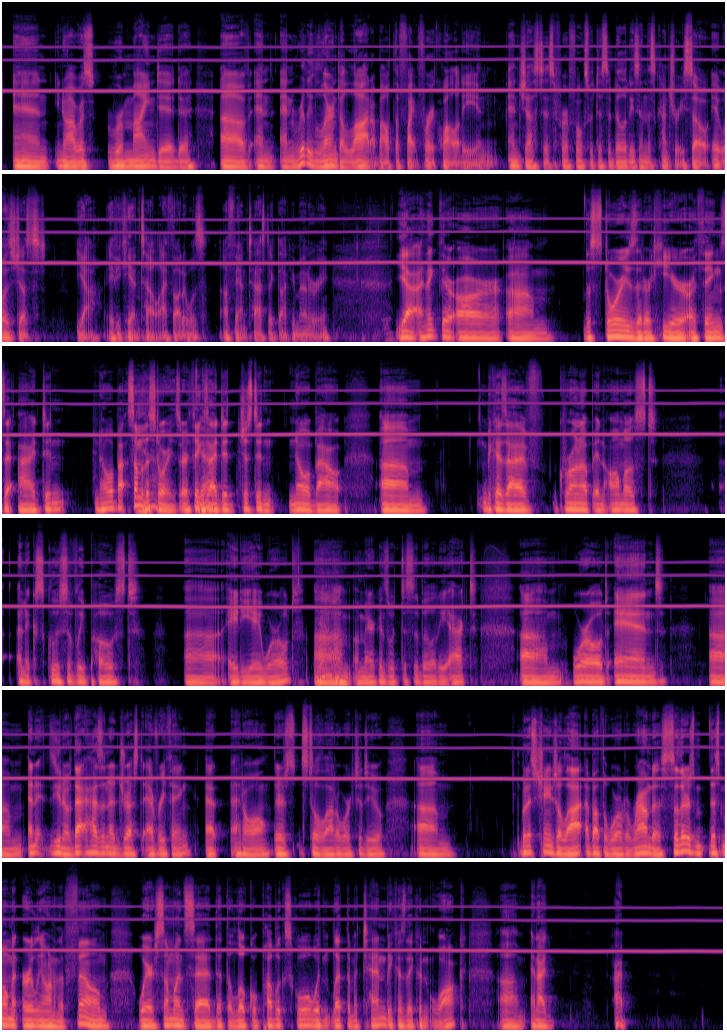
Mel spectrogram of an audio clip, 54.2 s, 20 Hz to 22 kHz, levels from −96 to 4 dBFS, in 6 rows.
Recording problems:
high-pitched whine; loud; throughout; 3 kHz, 8 dB below the speech

